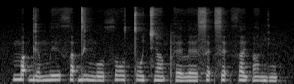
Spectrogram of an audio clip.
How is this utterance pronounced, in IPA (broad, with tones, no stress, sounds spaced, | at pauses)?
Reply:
m ä˦ ʔ ɡ ɛ˨ m e˦ ɪ̯ θ ä˦ ʔ d e˦˨ ŋ o˨ θ ɔ˦ t ɔ˦ t͡ɕ ã˦ pʰ ɛ˨ l ɛ˨ sʰ ɛ˦ ʔ s ɛ˦ ʔ θ a˦˨ ɪ̯ ʔ ã˦ ɡ ũ˨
